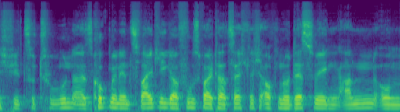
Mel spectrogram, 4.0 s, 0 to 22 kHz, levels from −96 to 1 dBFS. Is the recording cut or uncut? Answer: cut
